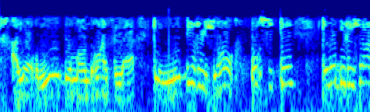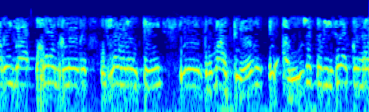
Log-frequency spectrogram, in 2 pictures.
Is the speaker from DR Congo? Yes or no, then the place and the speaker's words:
yes; DR Congo; comme si chez nous, en RDC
